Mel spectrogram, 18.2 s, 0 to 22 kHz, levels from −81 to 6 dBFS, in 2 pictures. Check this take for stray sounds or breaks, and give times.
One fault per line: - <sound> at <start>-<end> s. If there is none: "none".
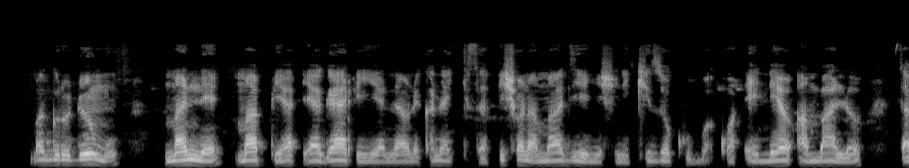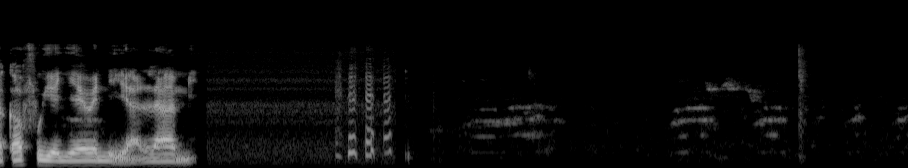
- laugh at 12.4-13.0 s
